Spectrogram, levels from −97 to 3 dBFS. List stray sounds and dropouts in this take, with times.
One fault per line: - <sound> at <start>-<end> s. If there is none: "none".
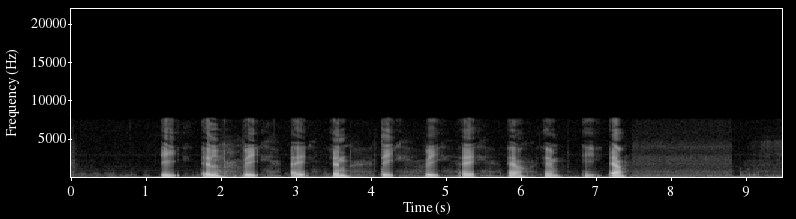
none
